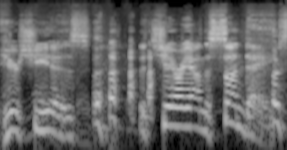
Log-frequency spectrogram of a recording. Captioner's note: Burnett laughing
